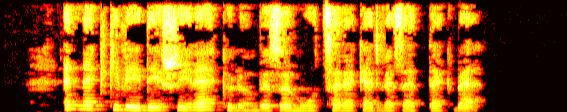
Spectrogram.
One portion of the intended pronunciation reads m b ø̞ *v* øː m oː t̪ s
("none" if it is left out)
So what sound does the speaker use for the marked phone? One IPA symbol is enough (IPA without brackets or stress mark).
z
